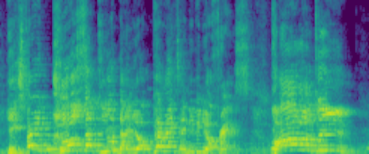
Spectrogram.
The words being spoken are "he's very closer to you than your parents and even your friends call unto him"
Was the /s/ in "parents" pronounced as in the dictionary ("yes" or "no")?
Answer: yes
